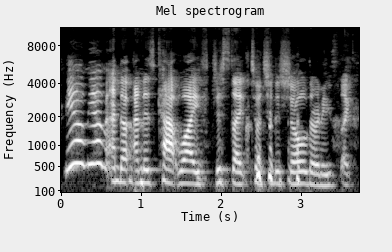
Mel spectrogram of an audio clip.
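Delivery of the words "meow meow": high, singing meow imitation; sung cat meows. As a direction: meow the tune like a crying cat. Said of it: "but in meow form".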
